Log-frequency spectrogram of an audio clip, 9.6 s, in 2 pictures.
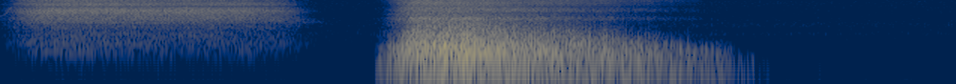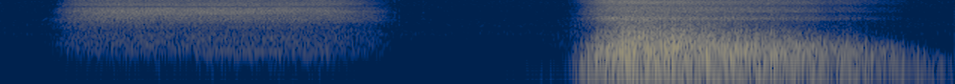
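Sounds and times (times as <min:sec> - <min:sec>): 
person breathing: 0:00.0 - 0:03.8, 0:05.0 - 0:06.8, 0:07.6 - 0:09.5.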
